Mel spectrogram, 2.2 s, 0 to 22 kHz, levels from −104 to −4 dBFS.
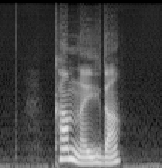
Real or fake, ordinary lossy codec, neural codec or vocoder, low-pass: fake; none; autoencoder, 48 kHz, 32 numbers a frame, DAC-VAE, trained on Japanese speech; 19.8 kHz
